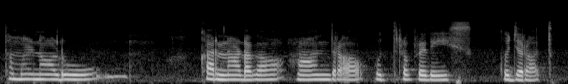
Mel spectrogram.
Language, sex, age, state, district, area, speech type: Tamil, female, 18-30, Tamil Nadu, Tiruvarur, urban, spontaneous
